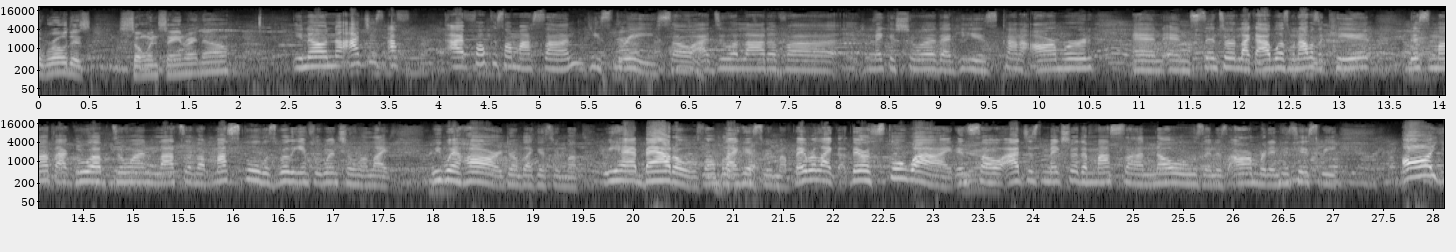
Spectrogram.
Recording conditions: busy venue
